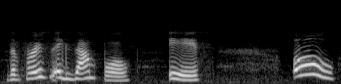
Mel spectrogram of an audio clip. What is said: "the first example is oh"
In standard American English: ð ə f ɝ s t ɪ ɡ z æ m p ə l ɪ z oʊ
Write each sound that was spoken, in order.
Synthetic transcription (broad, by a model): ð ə f ɝ s t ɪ ɡ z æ m p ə l ɪ s oʊ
